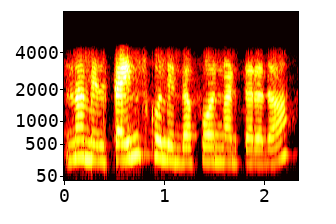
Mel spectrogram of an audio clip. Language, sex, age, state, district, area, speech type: Kannada, female, 18-30, Karnataka, Hassan, urban, conversation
